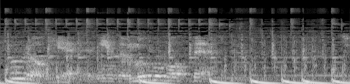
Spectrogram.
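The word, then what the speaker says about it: Fudo Ken: It's pronounced fudo kid.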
